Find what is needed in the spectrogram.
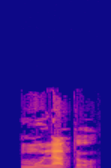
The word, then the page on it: mulato: espagnol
